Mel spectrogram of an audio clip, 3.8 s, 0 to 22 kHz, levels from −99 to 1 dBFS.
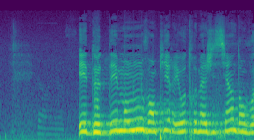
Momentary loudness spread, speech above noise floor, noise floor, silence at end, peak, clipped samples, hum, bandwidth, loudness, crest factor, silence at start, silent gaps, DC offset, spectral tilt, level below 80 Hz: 6 LU; 35 dB; -46 dBFS; 0 s; 0 dBFS; under 0.1%; none; 9.6 kHz; -12 LUFS; 12 dB; 1.2 s; none; 0.3%; -6.5 dB/octave; -40 dBFS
